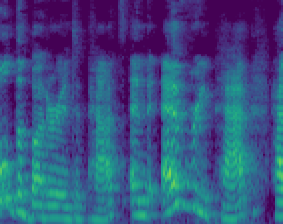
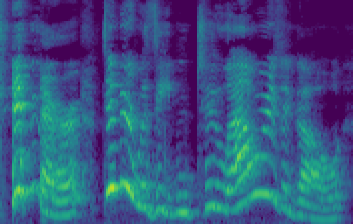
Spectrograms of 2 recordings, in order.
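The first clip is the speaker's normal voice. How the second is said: mock astonished; 7 semitones higher, 6 dB louder than usual. A narrator's reading. Housekeeper exclaims, scolding.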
